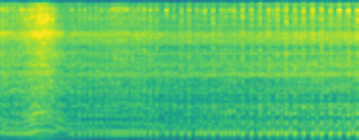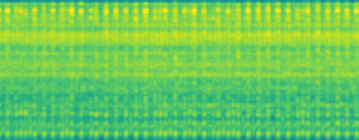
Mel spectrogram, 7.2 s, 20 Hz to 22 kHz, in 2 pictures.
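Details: OS FS-91S II four-stroke RC engine on a test stand, first run, started at about quarter throttle after a healthy prime; brief starter whirr, then it catches and settles into a crisp, even, rapid beat with no misses or surging; runs healthy.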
